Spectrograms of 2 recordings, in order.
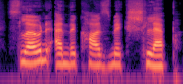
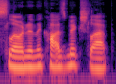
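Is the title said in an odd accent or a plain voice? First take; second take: odd accent; plain voice. First: It is said with an odd put-on accent. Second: It is said in a plain, ordinary accent. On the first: "I try to say it with this weird little accent" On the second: "but it's just"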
